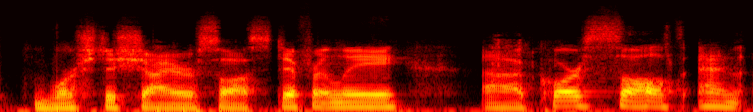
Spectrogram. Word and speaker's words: Worcestershire: a oh, teaspoon of, I love how everyone pronounces Worcestershire sauce differently, coarse salt and olive oil. How do you say it? Worcestershire.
